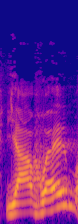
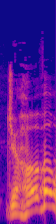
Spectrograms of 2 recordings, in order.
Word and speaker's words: Yahweh: which we sometimes pronounce as Yahweh, or we'll sometimes say it as Jehovah, which is wrong. There's no J sound in Hebrew.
